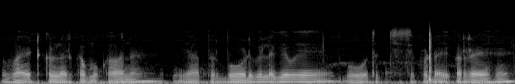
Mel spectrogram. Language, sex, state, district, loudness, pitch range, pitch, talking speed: Hindi, male, Rajasthan, Jaipur, -27 LUFS, 95-110 Hz, 100 Hz, 220 wpm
